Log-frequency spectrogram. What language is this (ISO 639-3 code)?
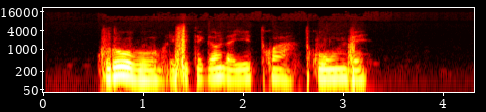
kin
